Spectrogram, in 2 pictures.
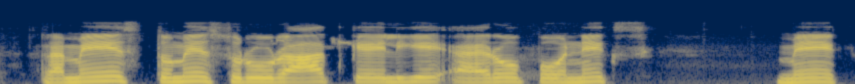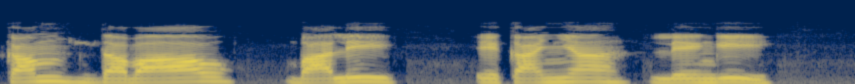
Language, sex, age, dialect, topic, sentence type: Hindi, male, 25-30, Awadhi Bundeli, agriculture, statement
